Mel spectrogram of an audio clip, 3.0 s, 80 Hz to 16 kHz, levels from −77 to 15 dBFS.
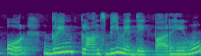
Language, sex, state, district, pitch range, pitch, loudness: Hindi, female, Arunachal Pradesh, Lower Dibang Valley, 180-250 Hz, 220 Hz, -13 LUFS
